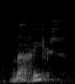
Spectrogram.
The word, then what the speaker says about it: Marx: mort de simon mannix marix et bien c'est la façon dont dans le rhin on prononce marx marc x et o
